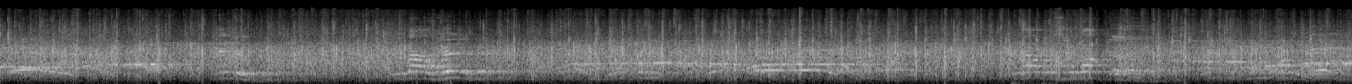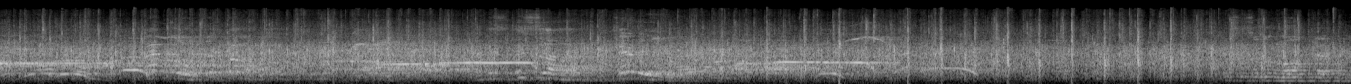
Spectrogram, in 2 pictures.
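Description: Concert audience applauding, with voices calling out over the clapping, just after a jazz number ends.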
